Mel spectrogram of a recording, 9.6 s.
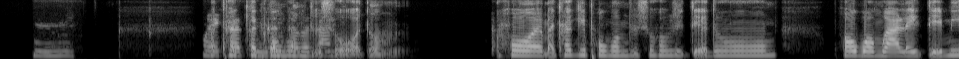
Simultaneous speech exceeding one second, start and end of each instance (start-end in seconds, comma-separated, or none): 2.1-3.4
